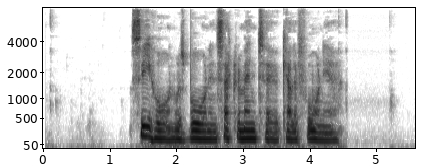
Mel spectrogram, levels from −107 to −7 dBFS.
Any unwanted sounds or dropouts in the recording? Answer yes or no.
no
